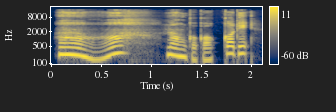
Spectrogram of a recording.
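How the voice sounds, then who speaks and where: Woman acting a sweet, eerily obsessive girlfriend, lively pitch. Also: a little slow, no room sound, clean studio sound, close to an everyday voice. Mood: jealous, reproachful. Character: sweet, possessive, jealous young yandere girlfriend. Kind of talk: Japanese situation voice audio drama, addressed to the listener.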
